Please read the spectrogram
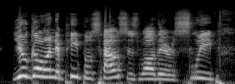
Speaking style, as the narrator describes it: my son suddenly shouted

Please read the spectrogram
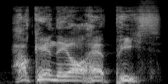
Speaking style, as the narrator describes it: He hissed

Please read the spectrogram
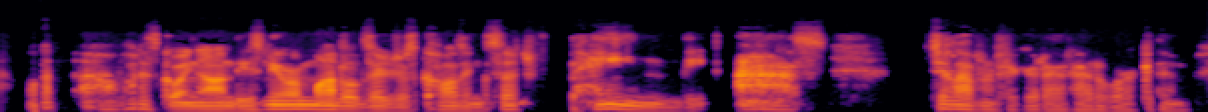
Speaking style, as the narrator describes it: she like just goes around and starts like mumbling to herself

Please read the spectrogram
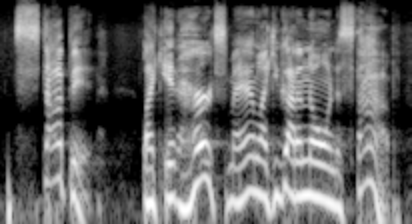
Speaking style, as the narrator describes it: just whines and he's crying, and he screams at Aiden

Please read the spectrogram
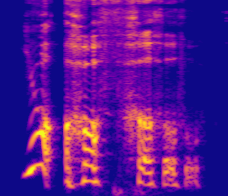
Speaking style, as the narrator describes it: laughed Dorothy

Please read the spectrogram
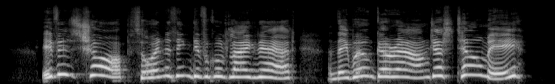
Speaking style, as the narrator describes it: shouted Megan

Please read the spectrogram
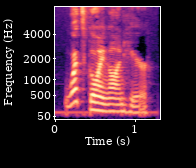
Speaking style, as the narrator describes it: He asked, his voice firm and authoritative

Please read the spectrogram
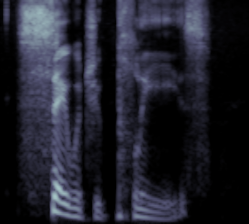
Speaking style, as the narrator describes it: he said coldly

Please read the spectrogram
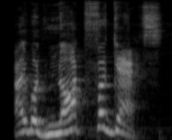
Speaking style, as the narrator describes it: Lenny said loudly

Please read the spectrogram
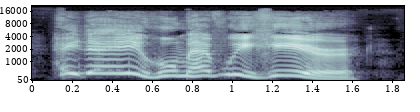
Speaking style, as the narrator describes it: cried he

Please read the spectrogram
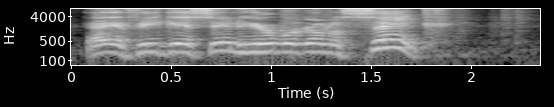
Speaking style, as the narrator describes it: shouted

